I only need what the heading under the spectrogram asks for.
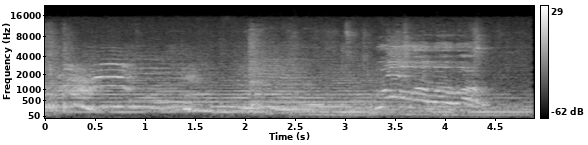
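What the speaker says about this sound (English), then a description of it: "Oh my god, the cat out there." A cat meows outdoors, its cries rising and falling a few times and mixing with people talking over it at close range.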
